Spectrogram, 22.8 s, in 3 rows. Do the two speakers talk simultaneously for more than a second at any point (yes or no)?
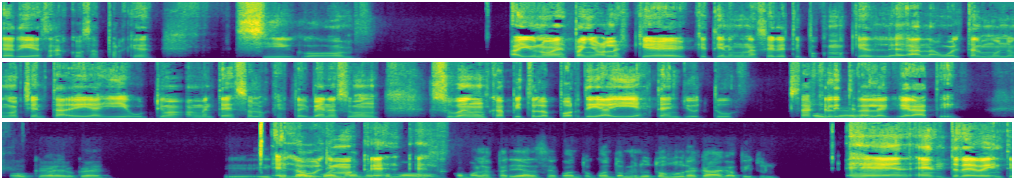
yes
